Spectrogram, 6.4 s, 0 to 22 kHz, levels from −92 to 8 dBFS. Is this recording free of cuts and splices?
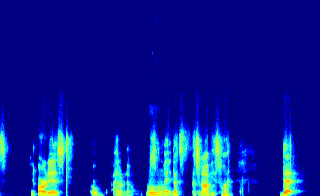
yes; 0 cuts

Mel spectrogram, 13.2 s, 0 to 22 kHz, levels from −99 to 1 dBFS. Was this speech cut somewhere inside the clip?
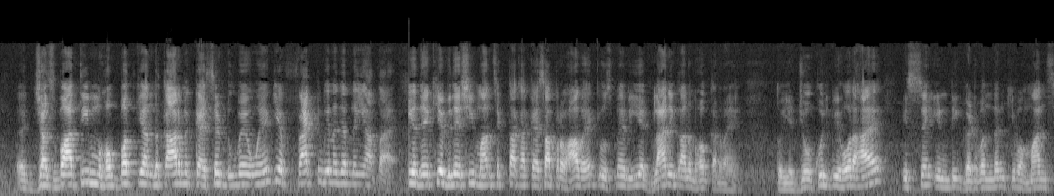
yes; 1 cut; at 5.1 s

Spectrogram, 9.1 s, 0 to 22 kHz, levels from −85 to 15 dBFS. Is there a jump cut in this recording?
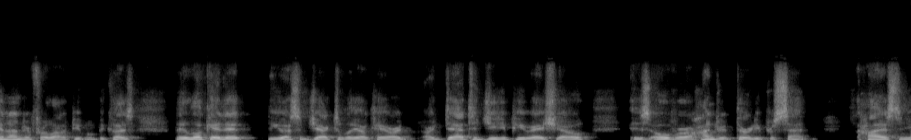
no; 0 cuts

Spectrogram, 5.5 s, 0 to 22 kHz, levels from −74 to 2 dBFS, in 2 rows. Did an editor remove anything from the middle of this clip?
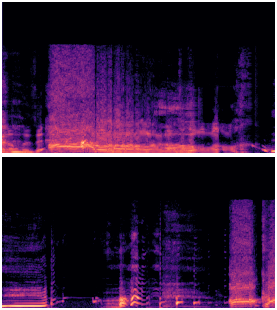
no; 0 cuts

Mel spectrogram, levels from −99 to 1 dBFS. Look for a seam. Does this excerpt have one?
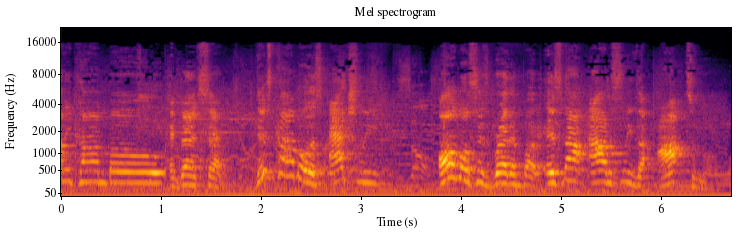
yes; 1 cut; at 1.1 s

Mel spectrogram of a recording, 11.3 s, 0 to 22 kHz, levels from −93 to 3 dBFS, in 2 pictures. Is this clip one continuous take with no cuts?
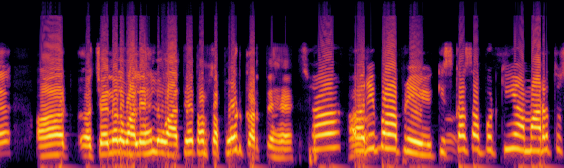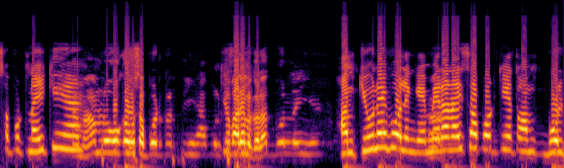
yes; 0 cuts

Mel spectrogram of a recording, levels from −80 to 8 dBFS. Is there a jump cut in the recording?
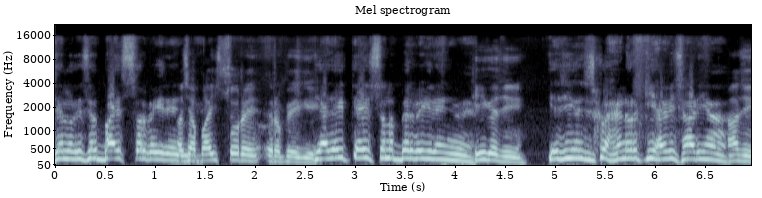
no; 0 cuts

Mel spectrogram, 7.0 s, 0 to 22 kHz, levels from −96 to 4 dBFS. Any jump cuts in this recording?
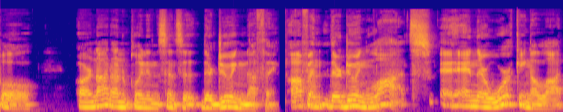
yes; 1 cut; at 3.4 s

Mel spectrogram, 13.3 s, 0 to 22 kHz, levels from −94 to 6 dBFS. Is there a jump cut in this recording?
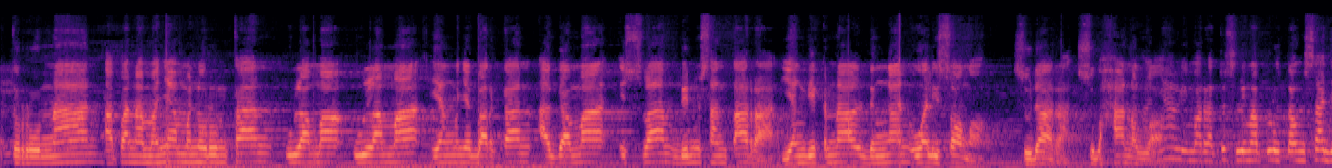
yes; 2 cuts; at 1.0 s, 11.9 s

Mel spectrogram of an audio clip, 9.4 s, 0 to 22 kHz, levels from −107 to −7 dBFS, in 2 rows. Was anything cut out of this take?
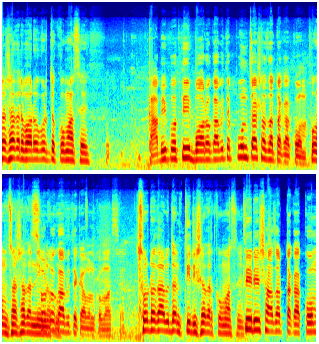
no; 0 cuts

